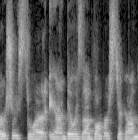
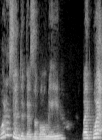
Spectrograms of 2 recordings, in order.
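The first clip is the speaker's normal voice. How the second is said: normal talking voice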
